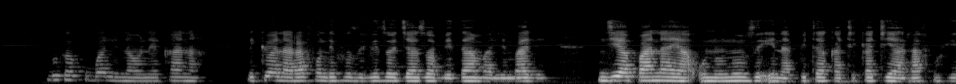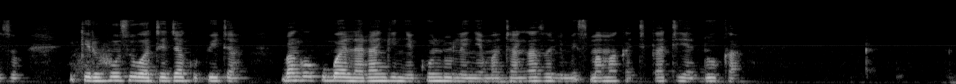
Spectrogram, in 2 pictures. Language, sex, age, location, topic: Swahili, female, 36-49, Nairobi, finance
